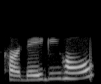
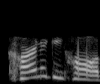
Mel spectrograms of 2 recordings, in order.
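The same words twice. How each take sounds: First: The stress is on the second syllable of Carnegie. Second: The stress is on the first syllable of Carnegie. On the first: This is the local Scottish pronunciation. "should actually be pronounced Carnegie Hall" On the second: This is the New York pronunciation. "the Carnegie Hall that exists in New York"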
